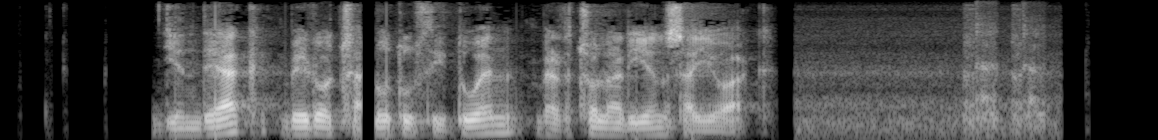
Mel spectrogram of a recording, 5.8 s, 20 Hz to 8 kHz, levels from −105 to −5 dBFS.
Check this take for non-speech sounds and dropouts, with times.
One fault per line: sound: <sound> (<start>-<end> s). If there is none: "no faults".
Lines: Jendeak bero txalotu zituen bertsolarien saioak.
sound: dropout (1.8-1.9 s)
sound: laugh (4.8-5.2 s)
